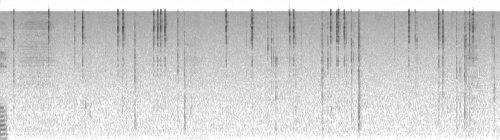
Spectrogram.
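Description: Faint, irregular clicking of a computer keyboard and mouse, some clicks coming in quick runs of two or three.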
